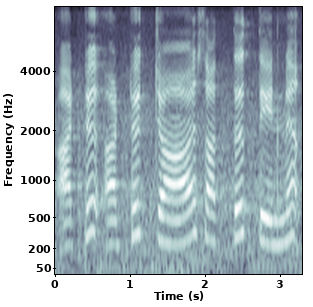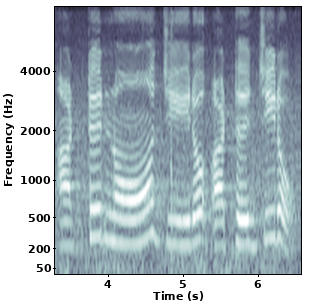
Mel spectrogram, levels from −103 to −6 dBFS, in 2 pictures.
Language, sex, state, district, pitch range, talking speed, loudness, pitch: Punjabi, female, Punjab, Pathankot, 235-290 Hz, 100 wpm, -13 LUFS, 255 Hz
